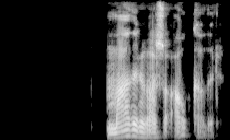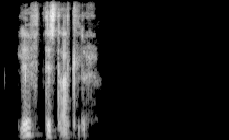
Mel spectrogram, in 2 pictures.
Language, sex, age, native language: Icelandic, male, 30-39, Icelandic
